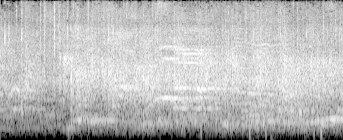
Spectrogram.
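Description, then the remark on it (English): An audience in a church claps together in a dense, steady stream of applause that holds an even loudness throughout, with faint voices blending into the crackling wash of hands. “As you are clapping, I think if you are clapping, clap.”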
